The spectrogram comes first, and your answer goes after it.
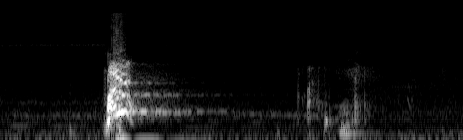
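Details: Dog in a dog fight: one loud sharp bark, then about a second later two softer, brief yelps or thuds.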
